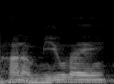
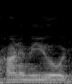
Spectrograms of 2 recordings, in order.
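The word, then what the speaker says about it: Hahnemühle: One of them is a Hahnemuhle or Hahnemuhle, however you want to pronounce it, accordion style little sketchbook.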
